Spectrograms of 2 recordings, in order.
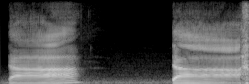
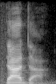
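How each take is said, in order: First: It is said slowly, syllable by syllable. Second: It is said at a normal pace.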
